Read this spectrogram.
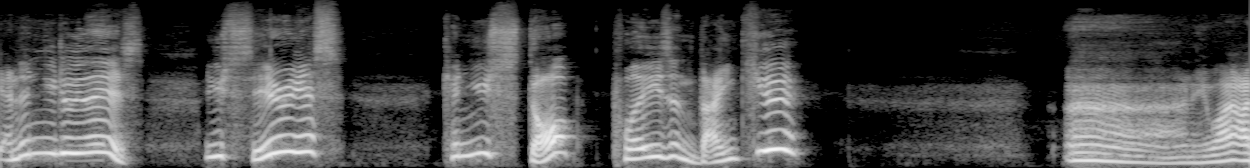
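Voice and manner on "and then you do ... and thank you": high, indignant plea, slowing at the end; real exasperation. Real, not acted. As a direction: beg them to stop, drawing out each word. Exasperated at opponent's move.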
